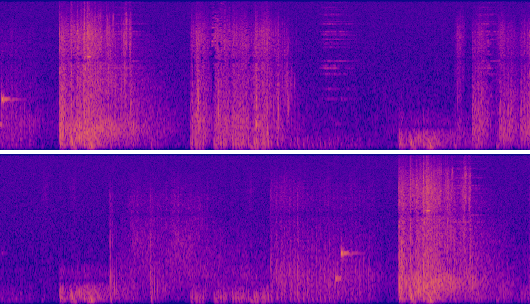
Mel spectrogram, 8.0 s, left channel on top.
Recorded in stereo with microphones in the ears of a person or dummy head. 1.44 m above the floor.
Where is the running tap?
I don't hear a running tap.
